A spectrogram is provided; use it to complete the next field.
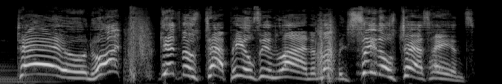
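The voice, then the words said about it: Barking drill instructor voice. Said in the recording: “my impression of a drill instructor directing a musical”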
